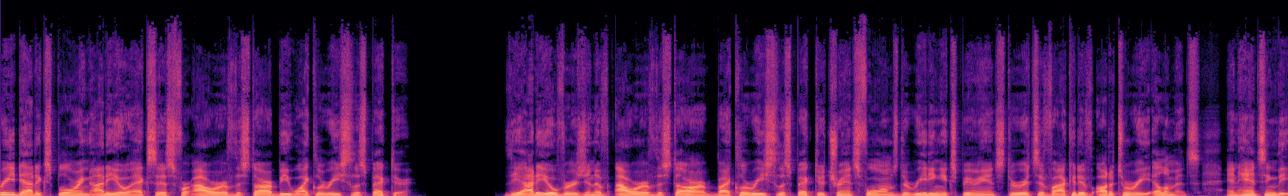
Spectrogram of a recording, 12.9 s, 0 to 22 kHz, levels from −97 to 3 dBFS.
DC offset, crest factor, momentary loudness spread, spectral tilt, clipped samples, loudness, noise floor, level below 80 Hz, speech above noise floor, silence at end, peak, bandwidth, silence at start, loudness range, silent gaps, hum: under 0.1%; 16 dB; 5 LU; -6 dB/octave; under 0.1%; -19 LUFS; under -90 dBFS; -52 dBFS; over 71 dB; 0 s; -4 dBFS; 19 kHz; 0 s; 3 LU; 4.25-4.95 s; none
